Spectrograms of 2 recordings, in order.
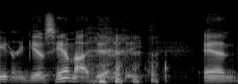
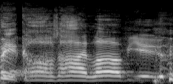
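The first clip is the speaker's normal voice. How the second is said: very loud, high, shrill preacher hollering; 10 semitones higher, 10 dB louder than usual. Speaker retells a preacher's answer when asked why he's yelling: imitating a yelling preacher. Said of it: "they're yelling".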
